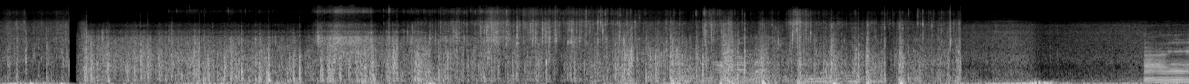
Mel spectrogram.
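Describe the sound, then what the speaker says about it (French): Steady rain pattering at night around a makeshift carp-fishing bivvy in November, a dense continuous hiss of drops on surfaces lasting throughout, close and fairly loud with no voices. "6 heures il pleut"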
